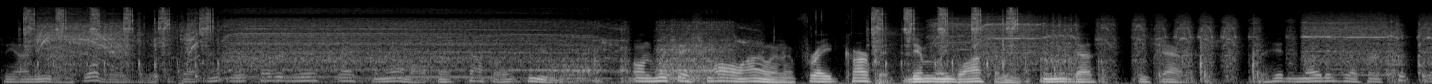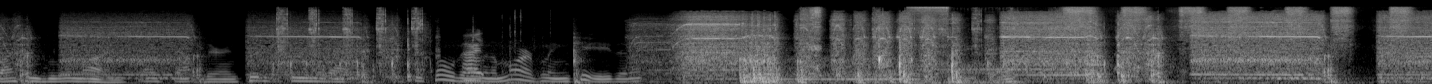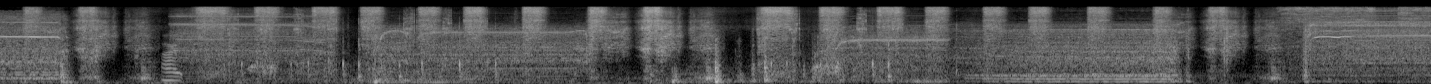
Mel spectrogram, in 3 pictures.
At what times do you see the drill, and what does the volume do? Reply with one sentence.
The drill can be heard from 0.0 to 42.9 s, getting louder.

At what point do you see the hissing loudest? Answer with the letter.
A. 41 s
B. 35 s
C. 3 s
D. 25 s
B.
